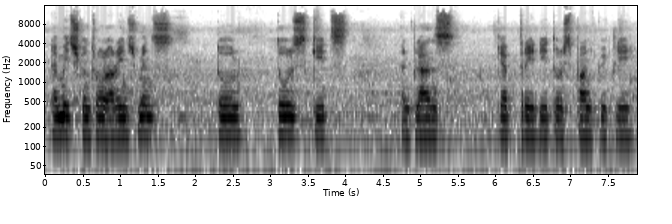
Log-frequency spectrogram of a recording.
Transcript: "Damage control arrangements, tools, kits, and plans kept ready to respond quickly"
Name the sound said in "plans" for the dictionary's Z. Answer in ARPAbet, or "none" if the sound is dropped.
S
